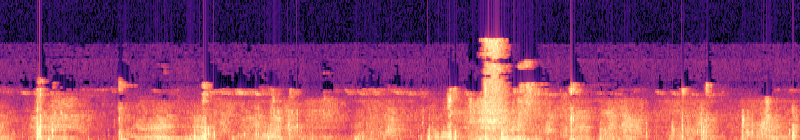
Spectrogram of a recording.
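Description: Footsteps crunching and scuffing on a rocky forest trail, with sharp taps of a trekking pole's tip on stone, in an uneven walking rhythm. A louder low rumble comes about five seconds in.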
